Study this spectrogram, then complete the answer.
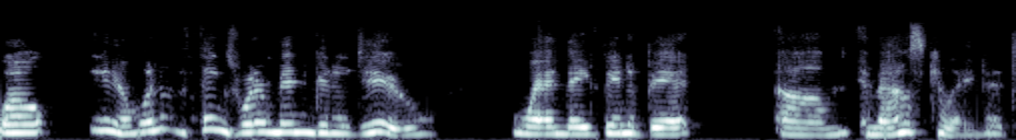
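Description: Somewhat breathy and dark, mellow in tone, a woman speaks at a moderate pace with a fairly high pitch and ordinary pitch variation in a dry, close sound with no echo. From Quebec, Canada. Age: 50s. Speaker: podcast co-host. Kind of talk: casual chat. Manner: halting.

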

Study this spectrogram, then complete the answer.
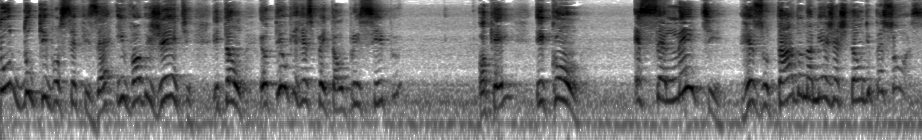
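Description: A man at an extremely high pitch, speaking at a very slow pace with very wide pitch swings, amid noticeable background noise. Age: 50s. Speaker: pastor. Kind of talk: sermon.

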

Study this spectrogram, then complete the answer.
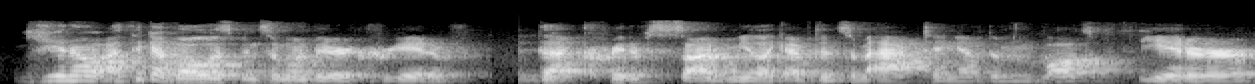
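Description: Talking at a fairly quick pace, a man's voice carries audible room echo. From Canada, Moncton, New Brunswick. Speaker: agency founder and CEO. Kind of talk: interview.

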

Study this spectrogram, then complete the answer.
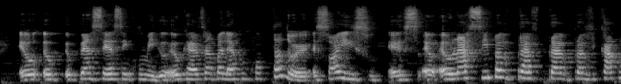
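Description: Against noticeable background noise, a woman speaks at a moderate pace in a high pitch with ordinary pitch variation. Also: hardly any pauses. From Brazil, Osasco (São Paulo area). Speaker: database administrator and podcaster. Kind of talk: casual interview chat.

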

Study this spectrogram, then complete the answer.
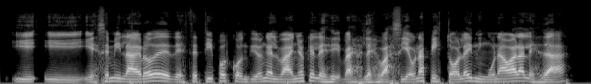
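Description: A man speaks in a normal speaking voice at a medium pitch. His intonation is fairly even, and he talks at a fairly quick pace with hardly any pauses. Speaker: podcast host. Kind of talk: casual chat.

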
